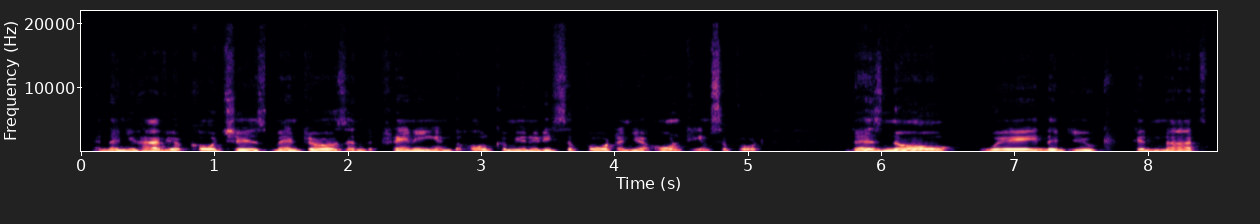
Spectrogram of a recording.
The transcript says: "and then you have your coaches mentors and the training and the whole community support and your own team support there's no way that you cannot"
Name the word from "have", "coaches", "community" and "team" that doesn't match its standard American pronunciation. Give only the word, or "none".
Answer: none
